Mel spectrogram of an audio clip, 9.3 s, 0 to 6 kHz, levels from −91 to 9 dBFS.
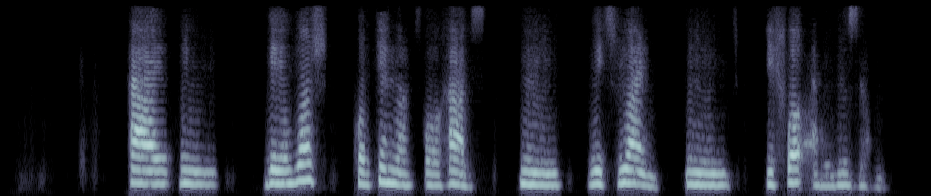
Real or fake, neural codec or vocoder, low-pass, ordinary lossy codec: fake; codec, 16 kHz, 1 kbps, FreqCodec, smaller model; 5.4 kHz; MP3, 32 kbps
